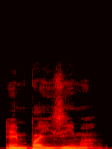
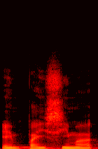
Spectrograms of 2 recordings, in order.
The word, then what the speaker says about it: emphysema: पढ़ने जा रहे हैं और ये है एम्पाइजीमा, या बाज़ लोग इसको एम्पाइसीमा से भी प्रोनाउंस करते हैं। तो आप लोग एम्पाइजीमा कहें या एम्पाइसीमा कहें, इससे कोई फ़र्क नहीं पड़ता।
